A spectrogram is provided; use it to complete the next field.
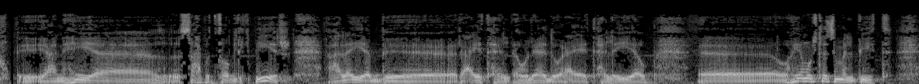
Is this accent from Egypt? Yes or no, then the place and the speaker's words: yes; Mansoura, Dakahlia, Egypt; من وأنا طفل يعني كنت في المنصورة في الدقهلية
